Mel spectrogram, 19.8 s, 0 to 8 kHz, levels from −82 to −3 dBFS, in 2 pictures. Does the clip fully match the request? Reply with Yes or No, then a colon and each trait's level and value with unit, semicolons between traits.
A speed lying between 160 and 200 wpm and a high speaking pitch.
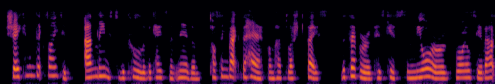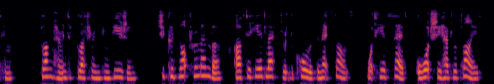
Yes: average, 195 wpm; high, 235 Hz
